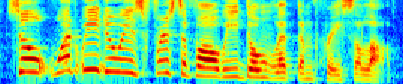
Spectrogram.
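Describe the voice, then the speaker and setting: Woman playing a gleeful puppet devil with swooping high voice. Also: huge pitch swings. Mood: sly, gleeful. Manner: gloating, theatrical drawn-out emphasis. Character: gleeful, boastful devil who leads people astray. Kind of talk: children's puppet show.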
